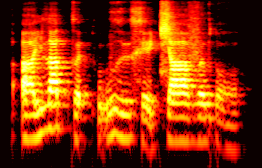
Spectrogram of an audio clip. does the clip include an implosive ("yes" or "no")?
yes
